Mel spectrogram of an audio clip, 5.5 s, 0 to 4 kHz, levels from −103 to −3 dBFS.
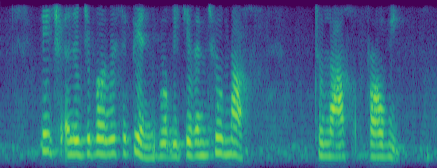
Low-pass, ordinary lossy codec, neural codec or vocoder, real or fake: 3.6 kHz; none; codec, 16 kHz, 2 kbps, FreqCodec, smaller model; fake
